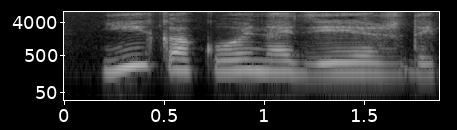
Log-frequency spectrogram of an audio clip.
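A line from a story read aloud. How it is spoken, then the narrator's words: Sad. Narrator (Russian): печально сказал он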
